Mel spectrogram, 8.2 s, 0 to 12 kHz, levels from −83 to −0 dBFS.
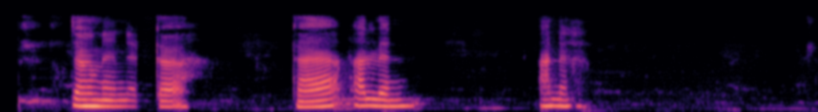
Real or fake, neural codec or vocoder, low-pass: fake; codec, 16 kHz, 2 kbps, X-Codec, HuBERT features, trained on balanced general audio; 7.2 kHz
